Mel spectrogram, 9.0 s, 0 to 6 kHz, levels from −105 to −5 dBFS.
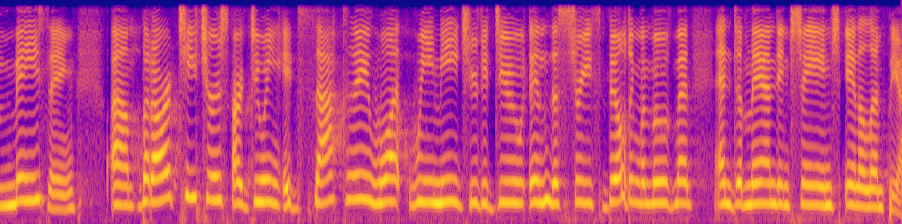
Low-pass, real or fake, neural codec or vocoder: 5.4 kHz; fake; codec, 16 kHz, 1 kbps, FunCodec, trained on Chinese and English, 50 frames a second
